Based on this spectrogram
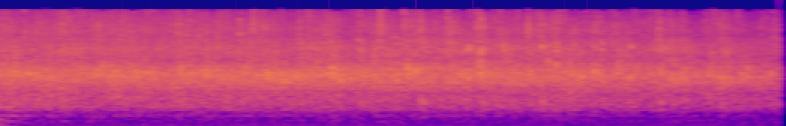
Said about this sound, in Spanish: ¿Cuántos creen que hay una puerta abierta hoy? Así que active su fe, denle un aplauso al Señor.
